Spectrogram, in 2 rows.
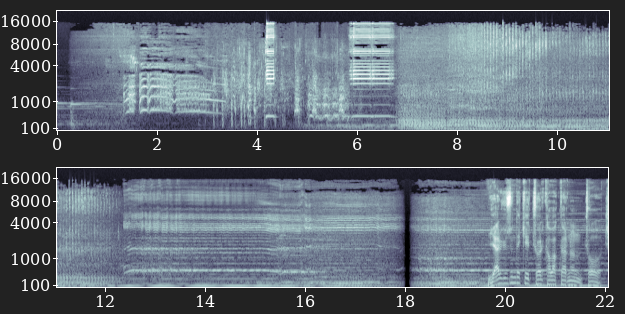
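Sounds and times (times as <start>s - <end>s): rooster crowing: 1.2s - 6.2s
motorbike engines running: 3.1s - 12.4s
vehicle horn honking: 4.2s - 4.6s, 5.7s - 7.0s.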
